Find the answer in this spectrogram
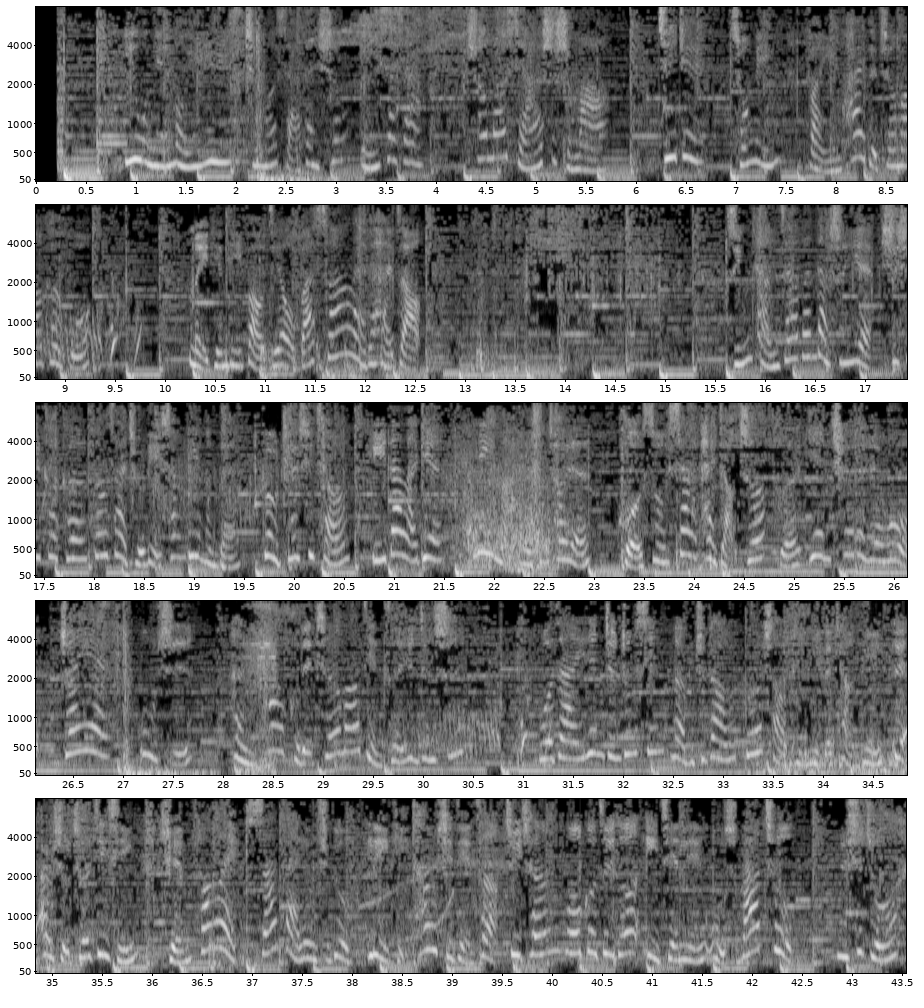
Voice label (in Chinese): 女, 广告, 轻松风格; 车猫侠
